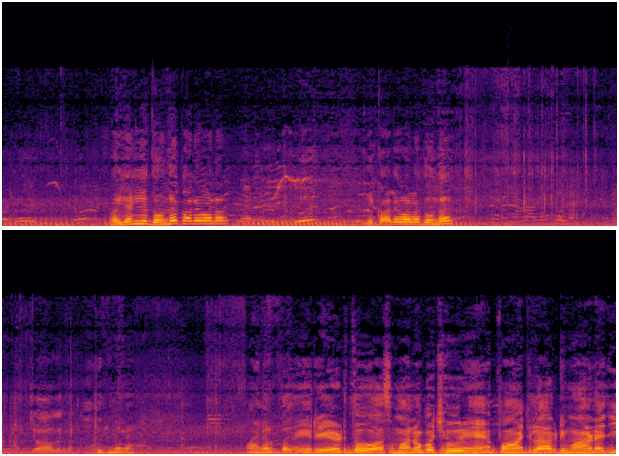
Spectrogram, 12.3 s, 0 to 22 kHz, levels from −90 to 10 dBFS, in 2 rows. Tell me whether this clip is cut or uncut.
cut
